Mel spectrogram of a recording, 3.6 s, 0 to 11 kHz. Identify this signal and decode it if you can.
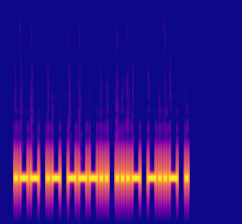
Morse code, heard as a keyed tone, about 34 wpm, 700 Hz. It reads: WA8VXE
